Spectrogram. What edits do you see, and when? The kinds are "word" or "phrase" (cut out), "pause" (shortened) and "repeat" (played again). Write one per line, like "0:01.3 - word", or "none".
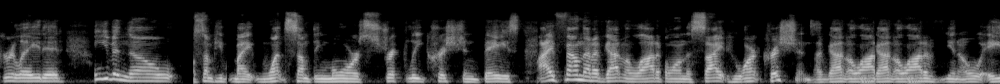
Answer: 0:01.9 - pause
0:02.3 - word
0:05.4 - word
0:06.7 - word
0:08.7 - repeat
